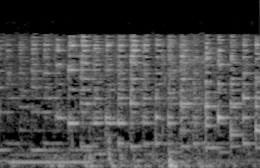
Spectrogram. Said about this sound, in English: Sorry about that. We had a phone ringing here. The office.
